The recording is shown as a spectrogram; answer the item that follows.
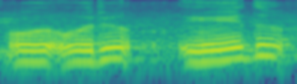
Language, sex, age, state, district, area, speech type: Malayalam, female, 60+, Kerala, Idukki, rural, spontaneous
